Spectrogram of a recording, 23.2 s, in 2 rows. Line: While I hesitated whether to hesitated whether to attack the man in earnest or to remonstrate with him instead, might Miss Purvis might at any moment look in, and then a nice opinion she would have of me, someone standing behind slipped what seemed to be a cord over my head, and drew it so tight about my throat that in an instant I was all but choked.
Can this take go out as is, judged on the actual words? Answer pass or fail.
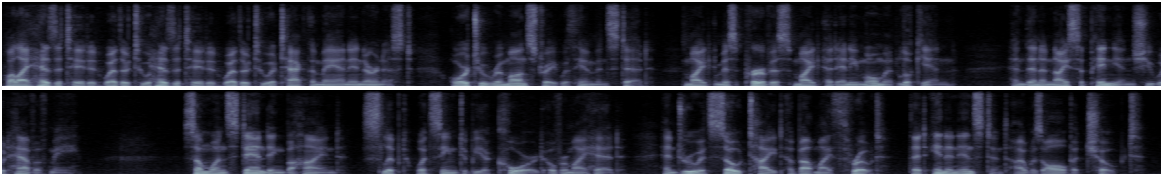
pass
